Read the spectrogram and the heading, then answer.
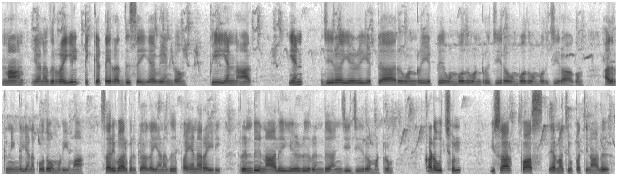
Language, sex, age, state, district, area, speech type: Tamil, female, 30-45, Tamil Nadu, Vellore, urban, read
